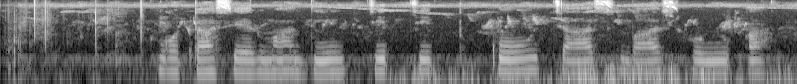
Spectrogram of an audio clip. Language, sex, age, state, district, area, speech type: Santali, female, 18-30, West Bengal, Birbhum, rural, spontaneous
